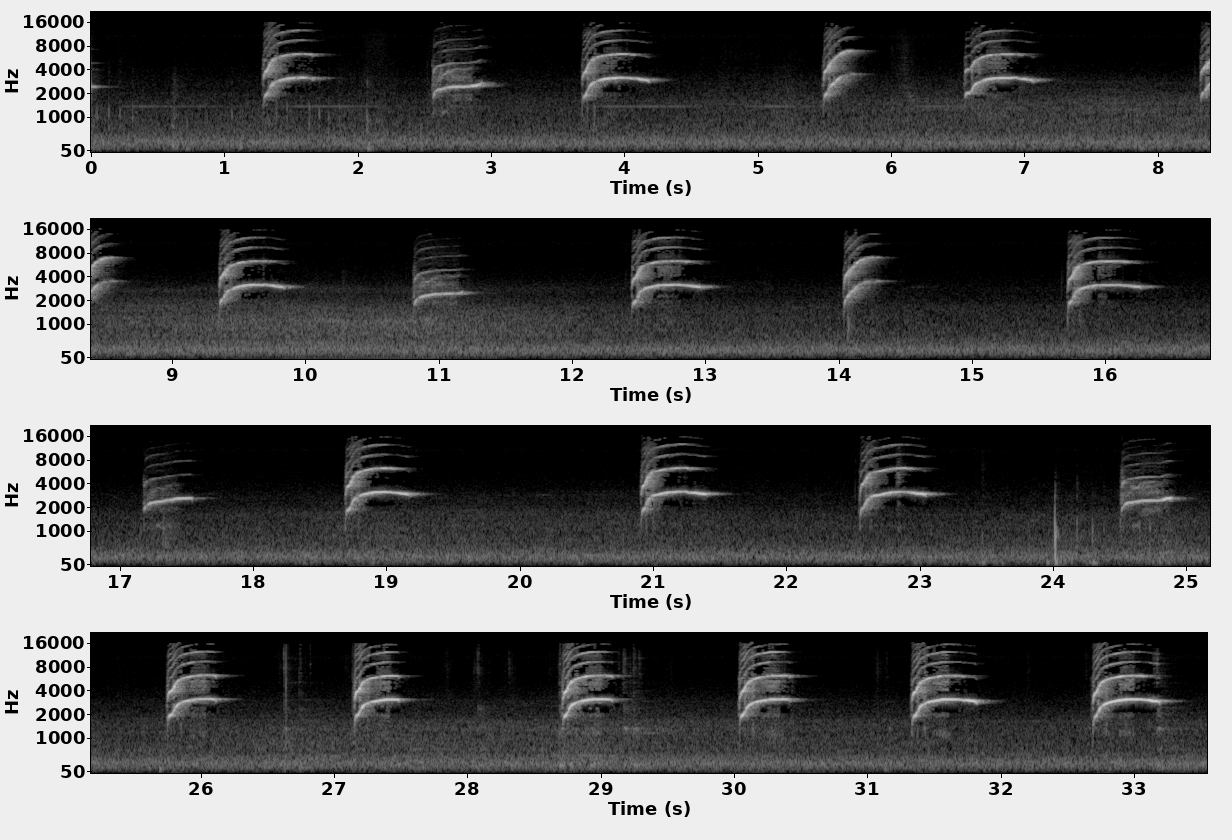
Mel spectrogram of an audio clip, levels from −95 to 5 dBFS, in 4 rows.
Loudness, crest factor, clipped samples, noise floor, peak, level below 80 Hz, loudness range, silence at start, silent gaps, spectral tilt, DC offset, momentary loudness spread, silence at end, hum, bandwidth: -22 LUFS; 24 dB; under 0.1%; -55 dBFS; -4 dBFS; -82 dBFS; 8 LU; 0 s; none; 3 dB/octave; under 0.1%; 18 LU; 0.3 s; none; 16 kHz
